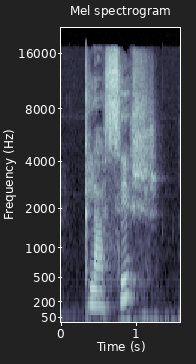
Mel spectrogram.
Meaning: classical
- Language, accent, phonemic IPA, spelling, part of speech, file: German, Austria, /ˈklasɪʃ/, klassisch, adjective, De-at-klassisch.ogg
